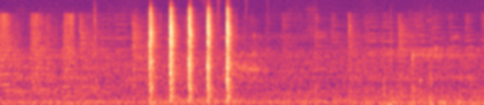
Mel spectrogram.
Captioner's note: door knocking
